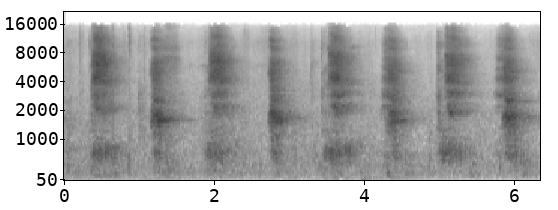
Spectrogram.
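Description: Children's voices making rhythmic breathy huffs together, about one every three-quarters of a second, alternating a lower breath with a higher, hissier one.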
